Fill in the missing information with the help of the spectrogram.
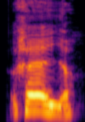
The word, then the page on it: rëje: Bas-Rhin; Strasbourg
